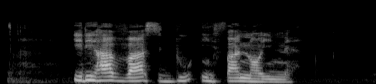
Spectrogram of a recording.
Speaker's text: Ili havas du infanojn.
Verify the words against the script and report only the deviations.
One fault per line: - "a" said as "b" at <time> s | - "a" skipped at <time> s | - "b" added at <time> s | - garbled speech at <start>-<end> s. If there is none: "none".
none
